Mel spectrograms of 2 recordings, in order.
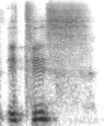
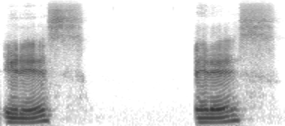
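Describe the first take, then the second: First: "it is" with a crisp, full t; higher, slower "it is", t fully sounded; clear unflapped T. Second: "eres" as English "it is" with a tapped t; fast flapped T. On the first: Teacher reassures students this is understood too, clear T. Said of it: "Si tú dices". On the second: Teacher shows how Americans say "it is" quickly, flapped T. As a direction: run "eres" together, tongue tap in the middle. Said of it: "ellos rápidamente pueden decir". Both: Shown as a demonstration.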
